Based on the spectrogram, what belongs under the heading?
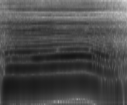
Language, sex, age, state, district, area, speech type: Bengali, male, 18-30, West Bengal, Howrah, urban, read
